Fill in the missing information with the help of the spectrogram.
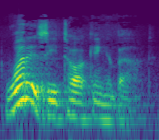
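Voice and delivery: normal talking voice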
